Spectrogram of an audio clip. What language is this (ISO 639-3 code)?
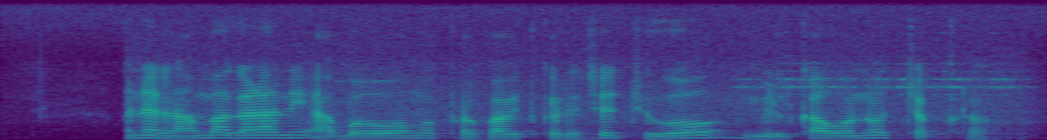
guj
